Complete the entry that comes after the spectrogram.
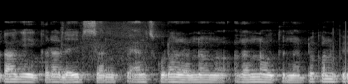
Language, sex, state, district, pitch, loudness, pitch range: Telugu, male, Andhra Pradesh, Sri Satya Sai, 115 Hz, -14 LUFS, 110-115 Hz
